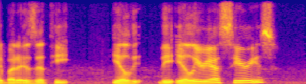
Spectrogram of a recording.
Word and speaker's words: Illyria: look those things over, and I'm hoping I'm pronouncing this correctly, but is it the Illyria series? Illyria.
